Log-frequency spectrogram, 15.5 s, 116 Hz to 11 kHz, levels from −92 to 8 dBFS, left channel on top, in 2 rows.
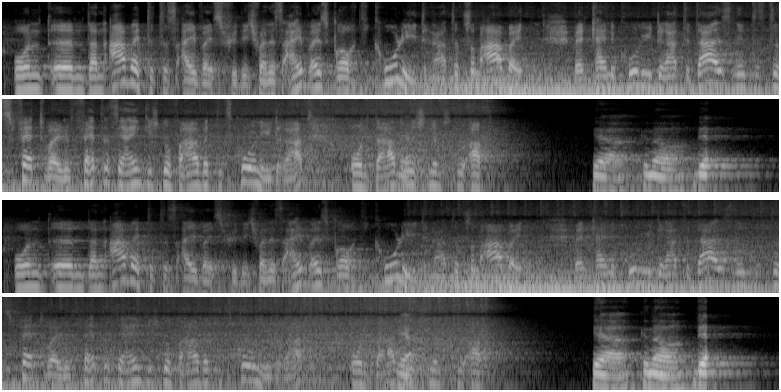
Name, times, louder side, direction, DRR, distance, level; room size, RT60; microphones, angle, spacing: voice 1, 0.0-9.9 10.1-12.6, left 4 dB, 40° left, 0.3 m, -33 dB
sound 1, 1.1-11.8, equal, 5° right, 2.1 m, -38 dB
sound 2, 4.0-12.6, right 1 dB, 60° right, 1.2 m, -44 dB
voice 2, 13.7-14.8, right 5 dB, 85° right, 0.4 m, -28 dB
13.0 x 9.4 x 2.3 m
head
